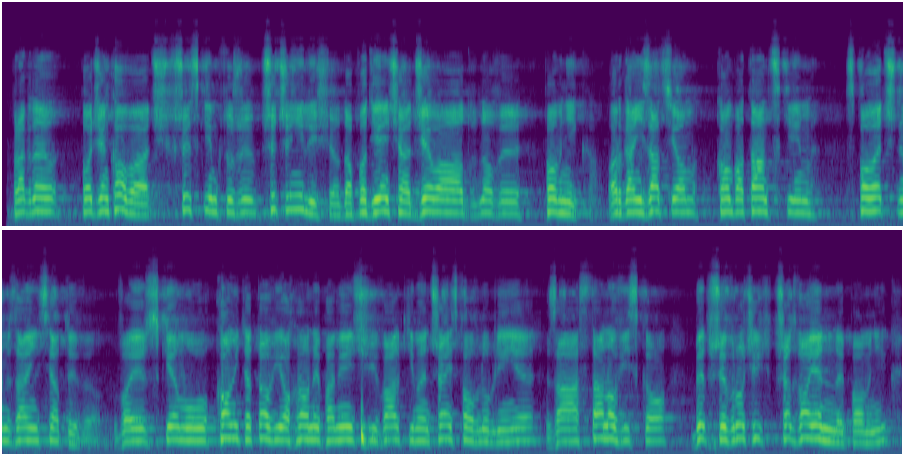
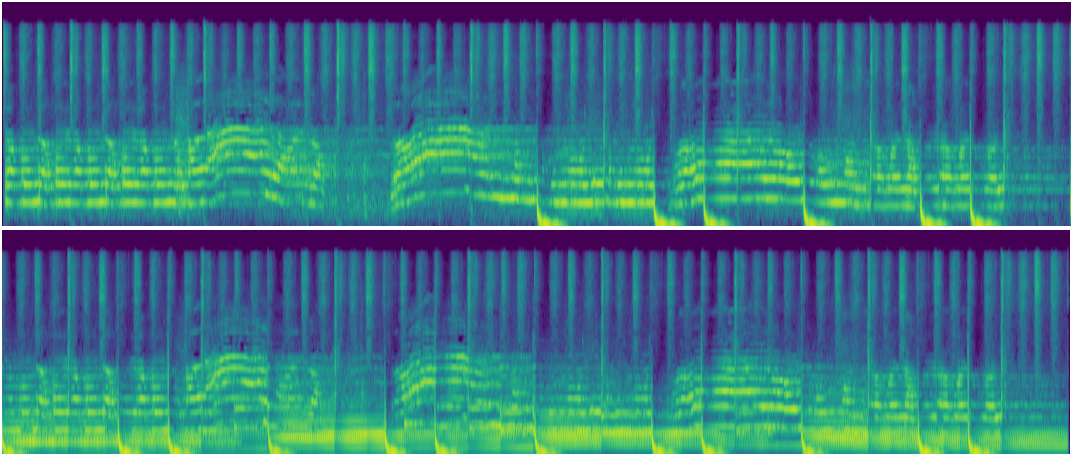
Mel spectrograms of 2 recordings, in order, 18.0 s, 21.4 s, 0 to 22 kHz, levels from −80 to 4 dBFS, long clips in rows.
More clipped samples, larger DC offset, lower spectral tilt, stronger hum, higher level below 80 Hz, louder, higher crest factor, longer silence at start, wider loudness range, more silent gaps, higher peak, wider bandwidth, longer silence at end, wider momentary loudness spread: neither; neither; second, -4 dB/octave vs -5.5 dB/octave; neither; second, -68 dBFS vs -20 dBFS; second, -22 LUFS vs -12 LUFS; first, 18 dB vs 10 dB; first, 0.15 s vs 0 s; about the same, 2 LU vs 2 LU; neither; second, -4 dBFS vs 0 dBFS; second, 12.5 kHz vs 15.5 kHz; about the same, 0 s vs 0 s; about the same, 7 LU vs 5 LU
